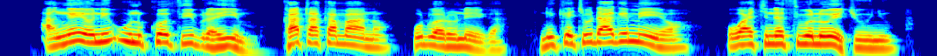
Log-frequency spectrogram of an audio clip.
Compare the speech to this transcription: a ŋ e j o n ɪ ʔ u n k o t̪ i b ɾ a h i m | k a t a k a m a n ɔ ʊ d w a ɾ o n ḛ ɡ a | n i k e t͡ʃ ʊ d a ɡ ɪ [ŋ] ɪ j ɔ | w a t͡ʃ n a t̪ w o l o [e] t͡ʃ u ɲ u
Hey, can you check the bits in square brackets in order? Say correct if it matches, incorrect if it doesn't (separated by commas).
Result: incorrect, correct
